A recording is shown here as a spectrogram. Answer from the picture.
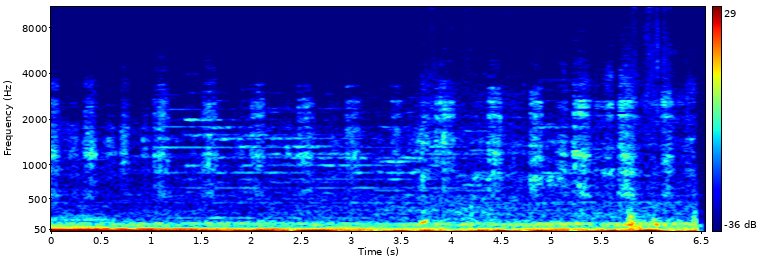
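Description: A chow chow panting, over background music and the steady low rumble of the car.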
